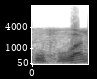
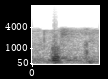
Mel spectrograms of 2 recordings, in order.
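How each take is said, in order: First: The middle consonant is a w sound. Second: The middle consonant is a glottal stop. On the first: This is one recognized reading of the word. "dibaca wawu" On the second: This is another recognized reading of the word.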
